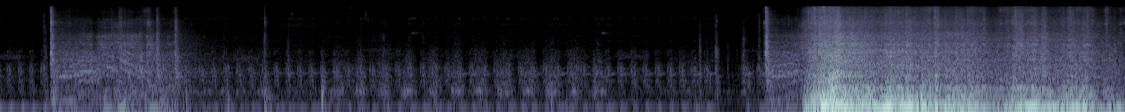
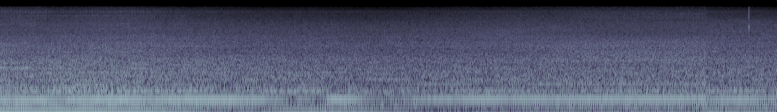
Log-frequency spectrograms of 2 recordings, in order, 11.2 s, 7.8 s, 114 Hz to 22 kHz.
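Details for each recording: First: Stone-cold Lamborghini Miura started by switching on the ignition and giving six stabs of the throttle (it effectively has no choke): two short cranking bursts, then it catches with a loud roar into a fast, steady warm-up idle. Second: Classic Mini Cooper S engine in a 400 kg trike, cold start, fires within two seconds: steady even drone near 2000 rpm; fast idle too high from cold before oil can circulate.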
